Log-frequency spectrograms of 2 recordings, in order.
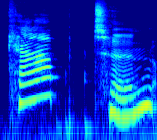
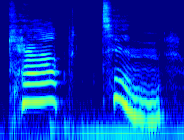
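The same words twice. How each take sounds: First: The second syllable has a schwa vowel. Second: The second syllable has a short i vowel. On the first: "One is the schwa, uh, uh, tun" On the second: "One is the short I, I, I, tin"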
